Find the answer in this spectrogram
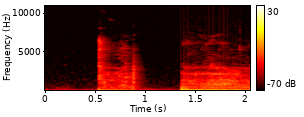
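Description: Handling noise from hands working on the laptop's open underside: two short rubbing, scraping bursts with sudden starts, the second one longer and louder.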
